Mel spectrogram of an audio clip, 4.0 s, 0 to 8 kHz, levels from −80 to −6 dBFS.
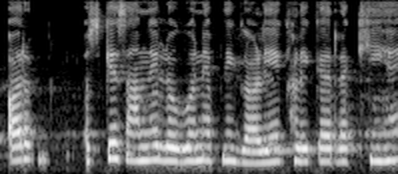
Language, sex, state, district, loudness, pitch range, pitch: Hindi, female, Uttar Pradesh, Hamirpur, -17 LUFS, 225-240 Hz, 235 Hz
